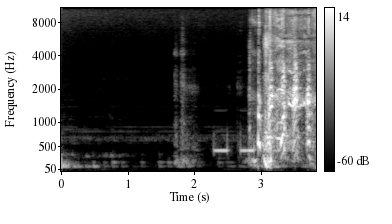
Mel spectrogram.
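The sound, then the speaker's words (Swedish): Two short, steady ringback tones from a phone call, clear, separated by a brief gap, followed immediately by a burst of loud laughter and noise. “Ring, han ringer, bara, ringer, ringer.”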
